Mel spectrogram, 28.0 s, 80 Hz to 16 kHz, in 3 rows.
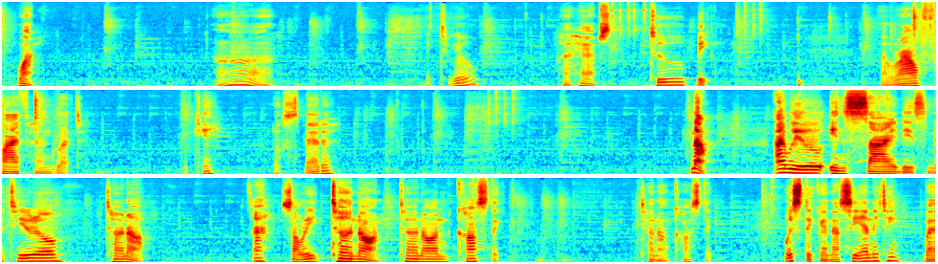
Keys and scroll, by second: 8.7-9.7 typing, 9.7 Return.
